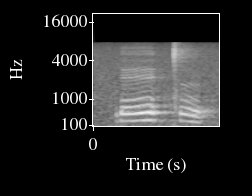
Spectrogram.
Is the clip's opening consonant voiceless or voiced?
voiced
